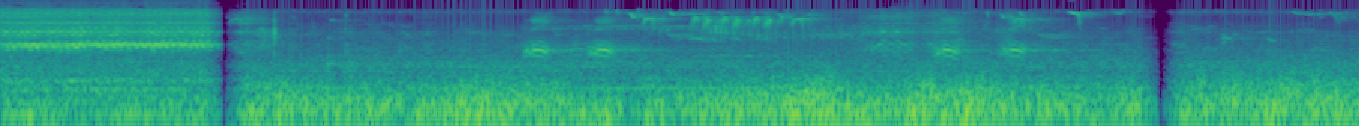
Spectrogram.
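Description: Birds giving short, harsh, caw-like calls in two bouts around the middle, over a steady low rumble. The sound changes abruptly about a second and a half in, and drops out briefly near the end.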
